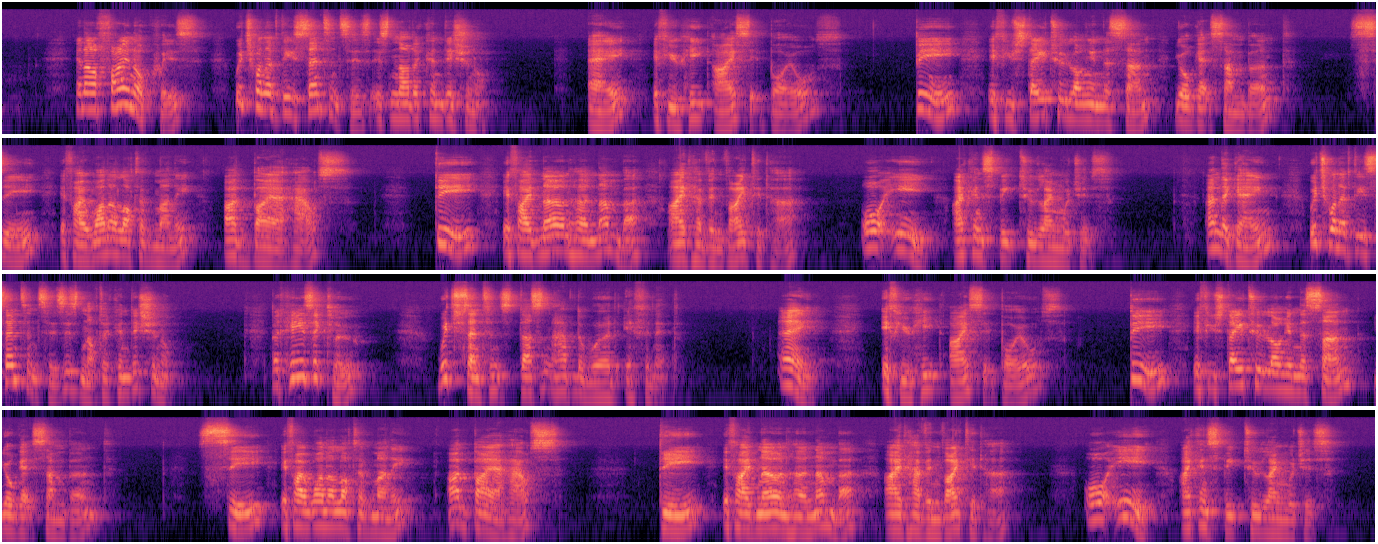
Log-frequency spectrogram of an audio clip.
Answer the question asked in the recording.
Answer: Yes, that's it, it's E, I can speak two languages, because there's no if in it.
